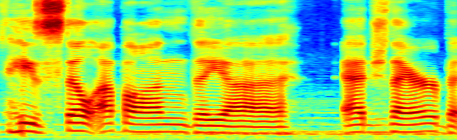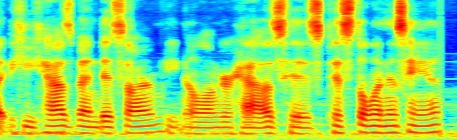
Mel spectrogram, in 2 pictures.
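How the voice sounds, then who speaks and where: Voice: medium pitch, steady tone, a little slow, darkish tone, a little hiss or hum. A game master explaining rules and outcomes conversationally while running a tabletop roleplaying game.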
